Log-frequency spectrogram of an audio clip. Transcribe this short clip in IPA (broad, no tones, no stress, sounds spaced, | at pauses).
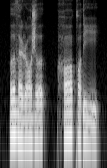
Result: ɤ ð ɐː ɭ ɔː ʒ ɤ | h ɔː k ɔ ɗ iː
